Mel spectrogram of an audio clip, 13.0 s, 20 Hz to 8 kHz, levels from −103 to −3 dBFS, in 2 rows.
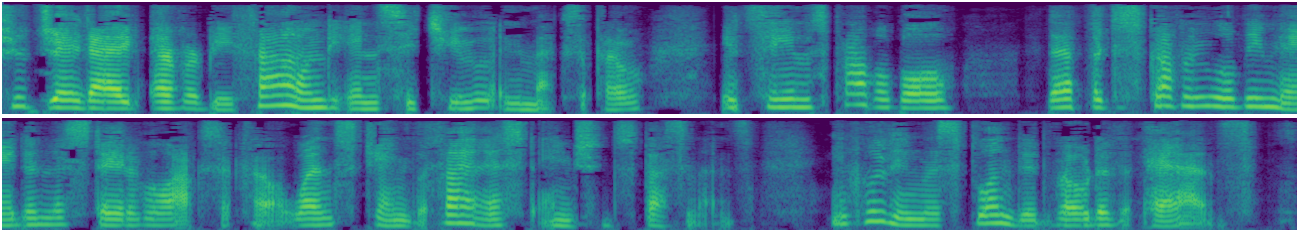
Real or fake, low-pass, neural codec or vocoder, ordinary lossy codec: fake; 7.2 kHz; codec, 16 kHz in and 24 kHz out, 0.6 kbps, FireRedTTS-2 codec; MP3, 32 kbps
